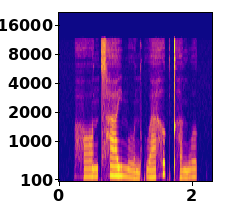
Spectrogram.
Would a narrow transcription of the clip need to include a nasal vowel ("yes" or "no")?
no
